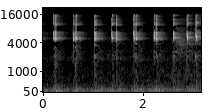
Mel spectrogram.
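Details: Fighter lovebird from a lure recording for ngekek training: a series of short, sharp doubled high chips repeated roughly every half second against near silence.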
